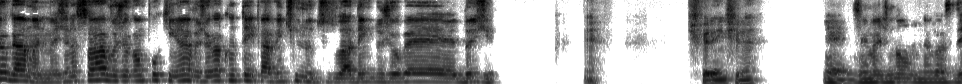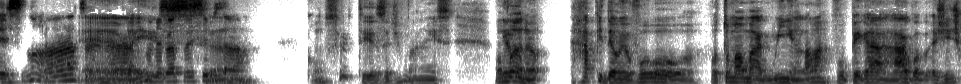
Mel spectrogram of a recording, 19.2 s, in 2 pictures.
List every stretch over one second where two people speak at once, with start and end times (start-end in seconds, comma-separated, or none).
10.4-12.1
